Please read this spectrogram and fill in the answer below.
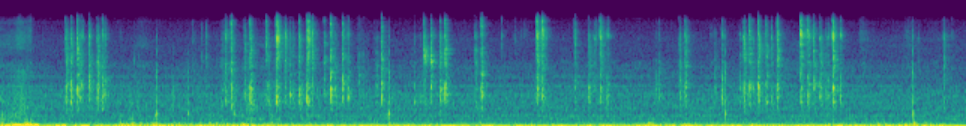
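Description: Typing on a computer keyboard: irregular runs of quick key clicks with short pauses between them.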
